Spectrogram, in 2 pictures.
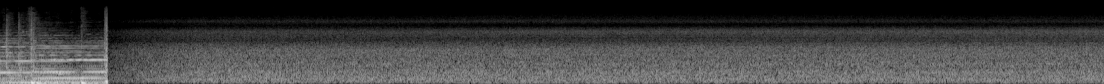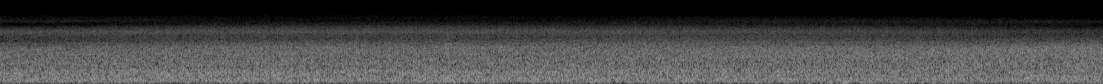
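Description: Music cuts off abruptly about a second in, and is followed by a steady, even rush of river water pouring over a low stone weir.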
